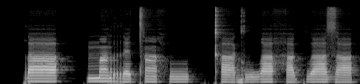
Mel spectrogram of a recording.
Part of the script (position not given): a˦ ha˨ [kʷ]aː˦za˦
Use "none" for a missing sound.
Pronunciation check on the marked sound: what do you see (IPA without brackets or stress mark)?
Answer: kʷ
